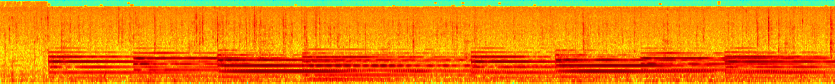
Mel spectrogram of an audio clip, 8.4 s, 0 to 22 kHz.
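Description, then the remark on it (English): A clock chimes the half hour, a slow melody of eight bell-like notes, each ringing on into the next, fairly clear against a soft, steady hiss in the background. “The next 15 minutes seemed to stretch so long that more than once he was convinced he must have dozed off and missed the clock chime.”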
